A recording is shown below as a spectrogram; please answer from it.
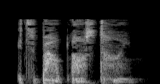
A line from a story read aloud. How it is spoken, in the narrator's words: he whispered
